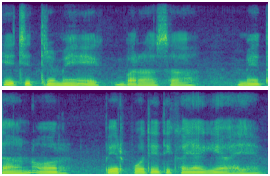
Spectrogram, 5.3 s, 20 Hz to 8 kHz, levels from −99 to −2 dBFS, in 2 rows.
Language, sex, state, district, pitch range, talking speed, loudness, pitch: Hindi, male, Arunachal Pradesh, Lower Dibang Valley, 125-135 Hz, 145 wpm, -17 LUFS, 130 Hz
